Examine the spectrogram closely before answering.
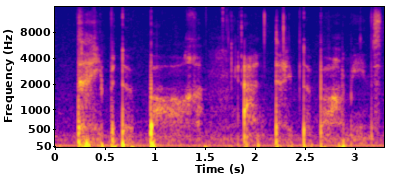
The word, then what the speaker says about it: porc: Meanwhile, the pig, which I was telling you about, tripe de porc, pig in French is said porc as well, but it's P-O-R-C, you know?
